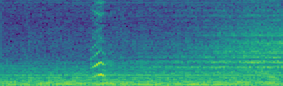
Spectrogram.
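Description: High school marching band playing soft, sustained held chords that step slowly from note to note. About two-thirds of a second in, a brief high squeal rises and falls over the music.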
